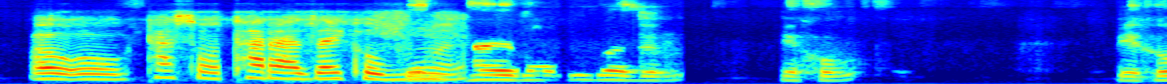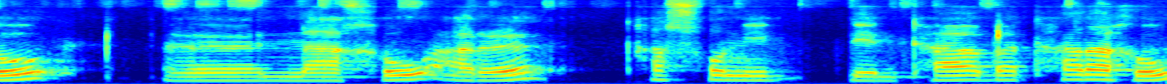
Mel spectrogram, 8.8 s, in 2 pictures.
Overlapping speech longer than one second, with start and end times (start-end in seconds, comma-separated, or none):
none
